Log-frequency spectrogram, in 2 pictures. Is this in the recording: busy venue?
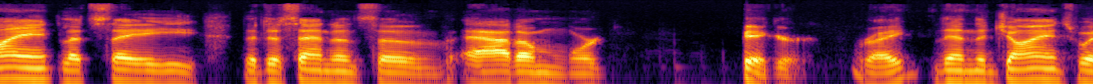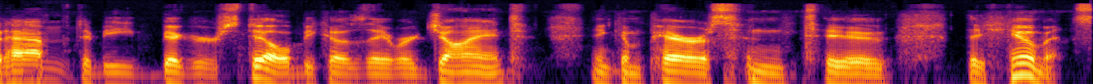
no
